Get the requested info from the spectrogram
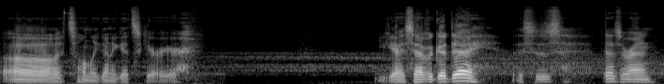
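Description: A man's voice: on the low side, unhurried, gravelly, a little hiss or hum. A man hosting a let's play, giving casual, hesitant, informal game commentary as if talking to himself. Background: horror game audio.

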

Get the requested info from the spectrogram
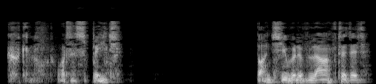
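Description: A man voicing a restrained, determined gentleman detective in an audiobook. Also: lowish voice, fairly even intonation, measured pace, breathy edge, dry recording, lo-fi sound, exaggerated voice. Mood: rueful. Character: grave, determined gentleman detective, vengeful friend.

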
